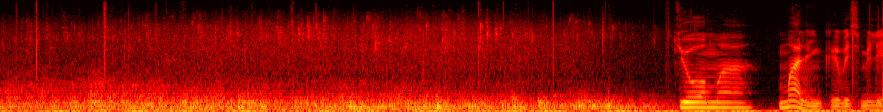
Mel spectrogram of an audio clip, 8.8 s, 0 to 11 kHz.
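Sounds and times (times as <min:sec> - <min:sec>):
deep continuous thunder rumble: 0:00.0 - 0:08.8
heavy thunderstorm downpour: 0:00.0 - 0:08.8
speech: 0:06.8 - 0:08.8.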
